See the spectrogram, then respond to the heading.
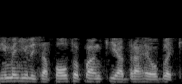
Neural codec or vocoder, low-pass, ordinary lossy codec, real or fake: vocoder, 22.05 kHz, 80 mel bands, WaveNeXt; 3.6 kHz; MP3, 16 kbps; fake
